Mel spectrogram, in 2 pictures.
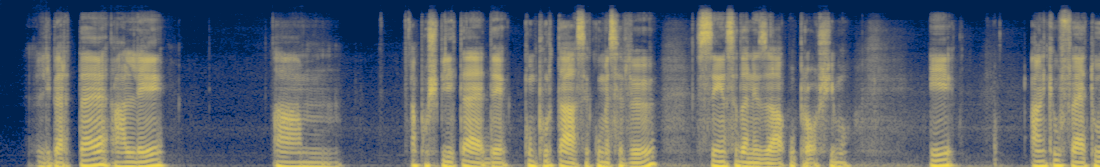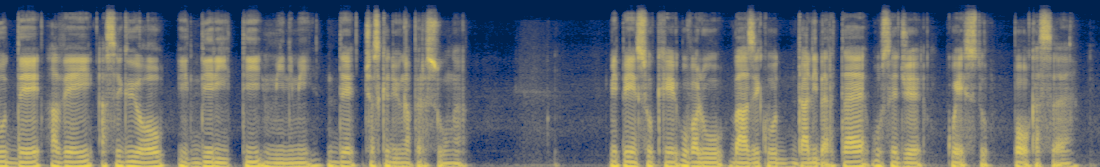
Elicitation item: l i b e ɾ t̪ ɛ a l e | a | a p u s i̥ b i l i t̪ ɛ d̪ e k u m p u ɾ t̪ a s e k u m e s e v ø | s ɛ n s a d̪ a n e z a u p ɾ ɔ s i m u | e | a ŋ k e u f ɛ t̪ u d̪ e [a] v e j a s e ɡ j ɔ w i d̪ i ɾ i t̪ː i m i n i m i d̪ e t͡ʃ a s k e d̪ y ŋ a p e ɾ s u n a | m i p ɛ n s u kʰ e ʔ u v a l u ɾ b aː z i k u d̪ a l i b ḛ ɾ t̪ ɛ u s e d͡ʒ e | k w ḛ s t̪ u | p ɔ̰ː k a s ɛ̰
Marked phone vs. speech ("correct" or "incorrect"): correct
